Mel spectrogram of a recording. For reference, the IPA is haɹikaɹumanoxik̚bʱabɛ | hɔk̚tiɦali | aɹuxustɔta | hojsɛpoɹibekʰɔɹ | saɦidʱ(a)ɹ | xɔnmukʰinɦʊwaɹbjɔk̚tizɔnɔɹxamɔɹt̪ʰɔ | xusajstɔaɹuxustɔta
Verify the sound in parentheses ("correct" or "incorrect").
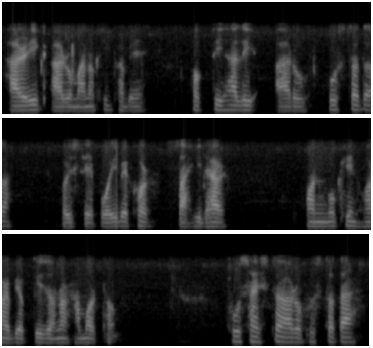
correct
